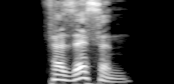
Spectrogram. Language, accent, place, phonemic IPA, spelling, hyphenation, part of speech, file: German, Germany, Berlin, /fɛʁˈzɛsn̩/, versessen, ver‧ses‧sen, verb / adjective, De-versessen.ogg
- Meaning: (verb) past participle of versitzen; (adjective) 1. crazy 2. fanatic, closeminded 3. stubborn, immovably set in an opinion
